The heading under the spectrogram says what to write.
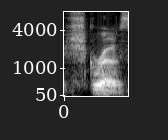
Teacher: their language is just English but they put an sh sound in front of everything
